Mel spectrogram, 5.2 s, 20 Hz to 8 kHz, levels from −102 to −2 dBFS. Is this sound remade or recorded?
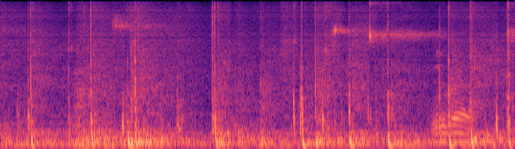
remade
